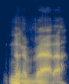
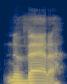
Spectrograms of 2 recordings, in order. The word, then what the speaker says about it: Nevada: uh Nevada preview but he says locals pronounce it Nevada Nevada and you know what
